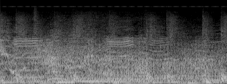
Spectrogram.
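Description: Cartoon soundtrack of music mixed with a car engine sound effect.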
